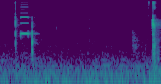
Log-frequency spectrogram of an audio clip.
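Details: A few short high electronic beeps and key clicks in a quiet room from a CADD infusion pump keypad in PCA mode, switching to manual programming before choosing units, in a morphine or midazolam cassette setup tutorial.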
